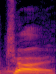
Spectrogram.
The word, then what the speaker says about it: Pachai: And as I understand, it's pronounced Pachai. Let's say that correctly. Pachai. Please. Thank you, Gary. Thank you. Getting my language lesson here. Pachai. Second serve, 3-wall. Accento sobre Ultima.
